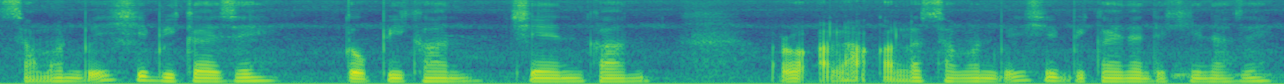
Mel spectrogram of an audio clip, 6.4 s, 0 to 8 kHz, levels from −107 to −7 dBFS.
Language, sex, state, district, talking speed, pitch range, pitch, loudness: Nagamese, male, Nagaland, Dimapur, 160 wpm, 110-120 Hz, 115 Hz, -22 LUFS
